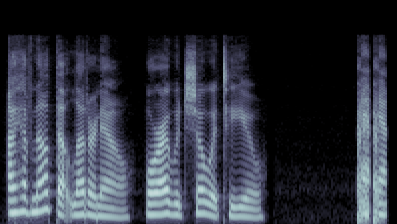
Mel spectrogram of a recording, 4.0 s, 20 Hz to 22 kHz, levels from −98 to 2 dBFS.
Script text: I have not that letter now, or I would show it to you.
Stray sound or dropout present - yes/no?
yes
